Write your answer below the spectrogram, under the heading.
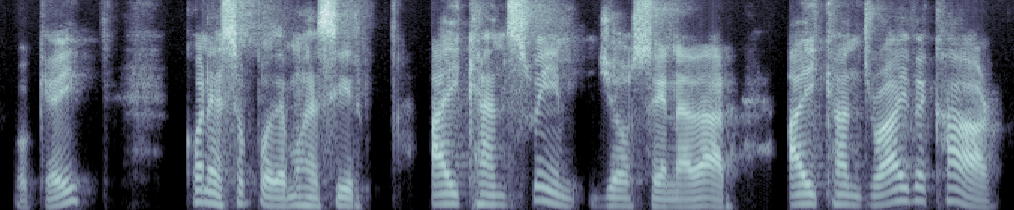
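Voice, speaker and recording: A man teaching an English grammar class in Spanish, pronouncing the English example sentences slowly and clearly. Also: medium pitch. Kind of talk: recorded class lecture.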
